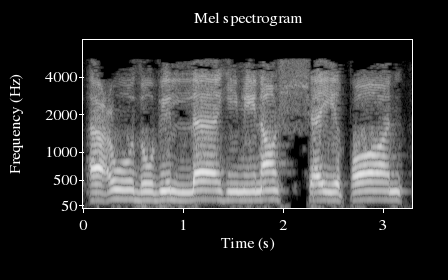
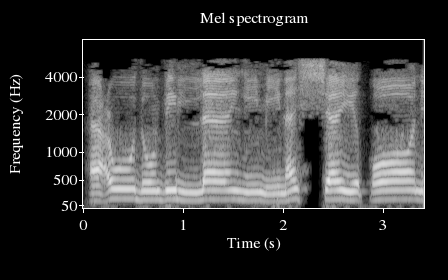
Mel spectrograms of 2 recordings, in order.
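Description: First: A thin letter is pronounced heavy and full. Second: The thin letter is kept light and thin. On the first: The speaker calls it wrong. "لا نقول" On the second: The speaker calls it right. "الحرف المرقق يرقق"

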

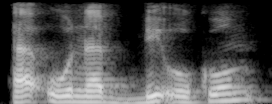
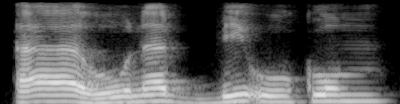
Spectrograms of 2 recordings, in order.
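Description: First: Both glottal stops are fully pronounced. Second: A long vowel precedes the softened second stop. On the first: "الأصل أن تكون كلتا الهمزتين محققة" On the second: "يدخل بين الهمزتين ألفا ليباعد بينهما"

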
